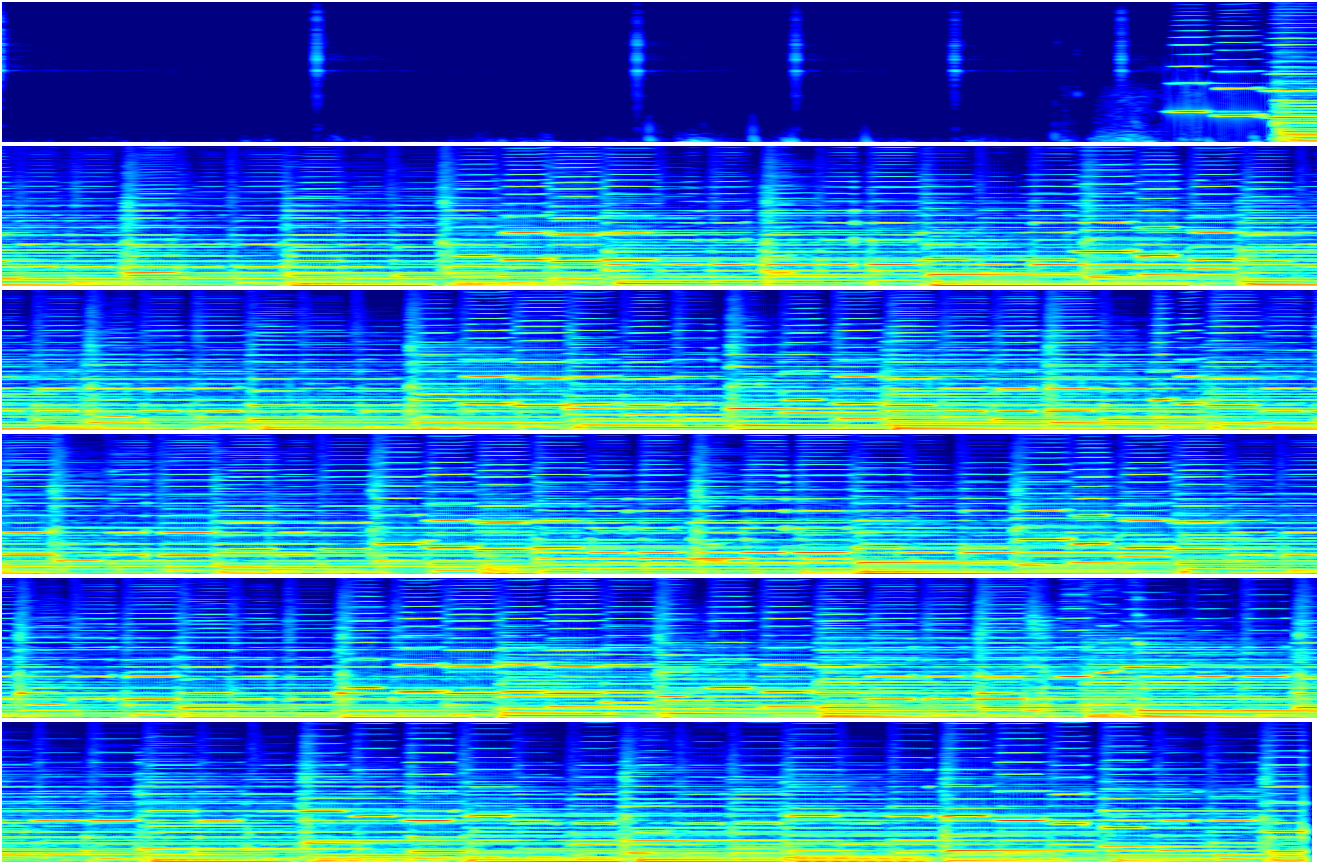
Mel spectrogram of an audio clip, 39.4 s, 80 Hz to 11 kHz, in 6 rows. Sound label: Irish Washerwoman 75 harp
